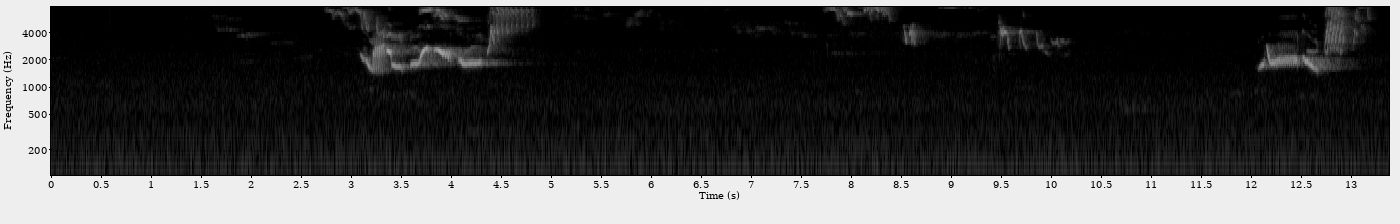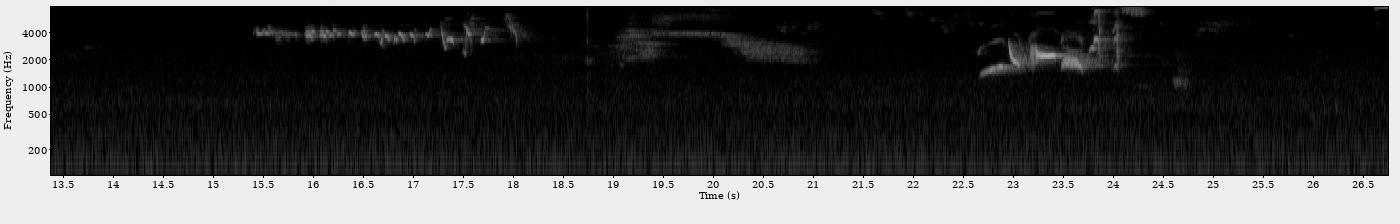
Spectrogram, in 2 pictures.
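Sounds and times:
common blackbird singing: 1.6s - 4.9s, 6.8s - 10.2s, 12.1s - 13.3s, 15.4s - 18.2s, 19.0s - 21.1s, 22.2s - 25.2s.

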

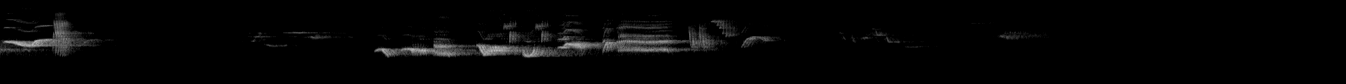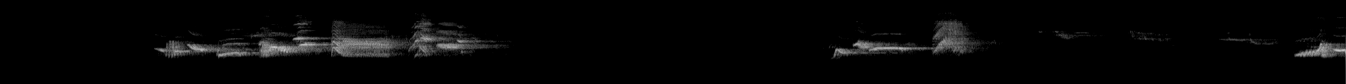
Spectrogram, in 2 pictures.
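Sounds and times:
common blackbird song of fluted notes and twitters: 2.3s - 10.5s, 15.0s - 18.6s, 21.8s - 26.9s.

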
